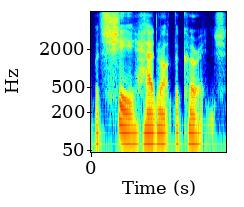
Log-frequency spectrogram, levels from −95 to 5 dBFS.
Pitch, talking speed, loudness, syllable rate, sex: 95 Hz, 175 wpm, -20 LUFS, 4.2 syllables/s, male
